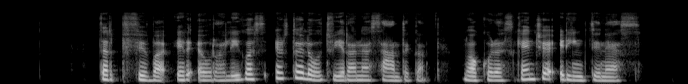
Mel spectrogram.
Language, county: Lithuanian, Kaunas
